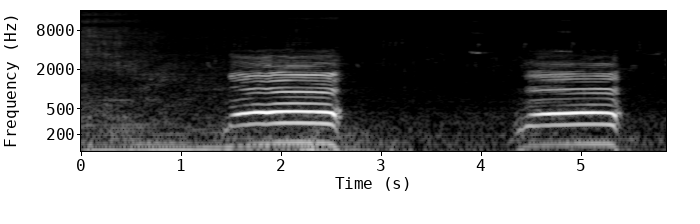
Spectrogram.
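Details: Domestic cows rushing to the barn in rain under sunny skies; two steady, full-throated moos about three seconds apart, each lasting around a second, over a light hiss of background noise.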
